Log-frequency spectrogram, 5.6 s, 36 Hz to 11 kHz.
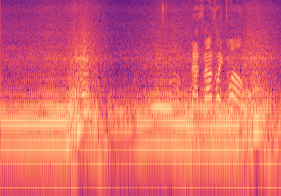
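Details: Ferrari 599XX EVO-HY V12 running on newly fitted twin MoTeC M1 ECUs replacing the OE Bosch units: runs smooth and even, pitch rising and falling cleanly with light revs, no stumble or miss; all cylinders firing.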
